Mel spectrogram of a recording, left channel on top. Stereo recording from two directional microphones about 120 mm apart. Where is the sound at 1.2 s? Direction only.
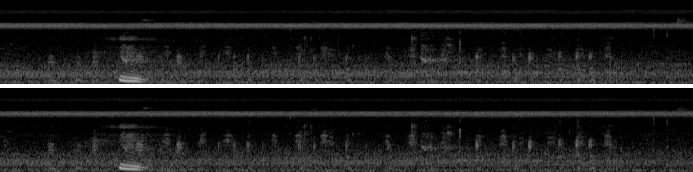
Centre (ahead or behind).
